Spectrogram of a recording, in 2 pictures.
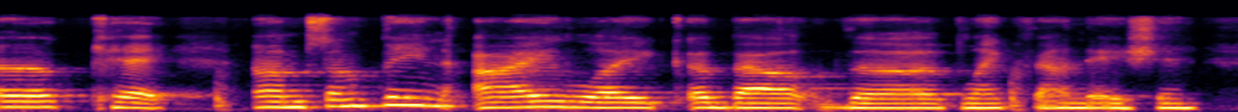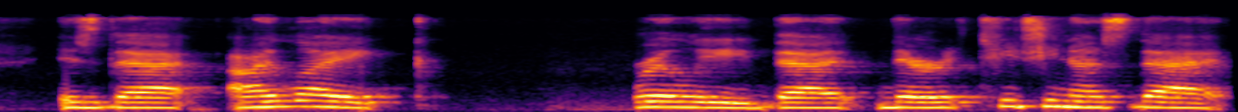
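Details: A child who stutters; stuttering.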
